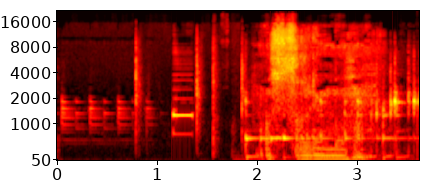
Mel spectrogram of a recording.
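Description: A telephone keypad dialed in a comedy scene from the Telugu film Sarrainodu: a quick run of short, evenly spaced tones, then a few longer tones, before a louder, denser burst of noise takes over.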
